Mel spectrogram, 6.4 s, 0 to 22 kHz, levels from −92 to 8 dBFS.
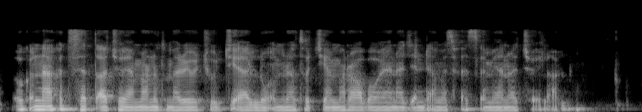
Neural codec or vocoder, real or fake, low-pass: codec, 16 kHz, 4 kbps, X-Codec, HuBERT features, trained on LibriSpeech; fake; 7.2 kHz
